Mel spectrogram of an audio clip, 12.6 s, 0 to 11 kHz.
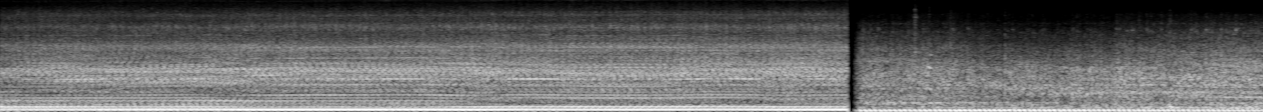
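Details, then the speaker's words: John Deere 8300 tractor rebuilt after rollover, diesel working in the field on test run: deep, steady drone holding even under load, no knocks or misses; all temperatures stayed good, healthy. "We're back from our test run. Tractor did a good job. All the temperatures stayed good."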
